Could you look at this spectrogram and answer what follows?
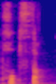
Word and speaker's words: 법석: 아니고 볼썽으로 쓰고요 위에 법석 이것도 우리 난리법석 할 때 썩이라고 된 소리로 발음하지만 이때도 역시 받침에 비읍이 뒤에 오는 시옷을 쌍시옷으로 바꾸는 된소리 되기가 일어날 만한 환경이기 때문에 그냥 법석이라고만 적어주는 거예요 또 오른쪽으로 한번 쭉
